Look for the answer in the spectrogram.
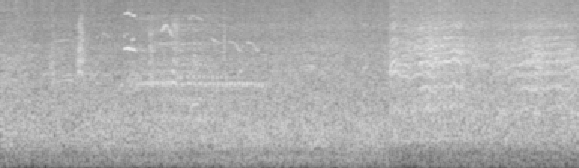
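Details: Common guillemots calling from a group on their breeding ledges, with fulmar and kittiwakes also present: a dense, continuous growling chatter of many birds, a few thin higher calls above it, and a broad rush of surf-like noise.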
